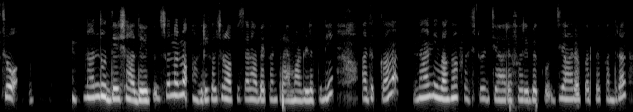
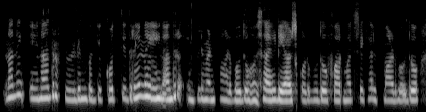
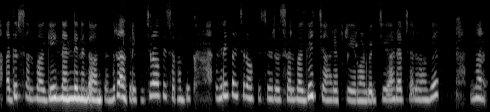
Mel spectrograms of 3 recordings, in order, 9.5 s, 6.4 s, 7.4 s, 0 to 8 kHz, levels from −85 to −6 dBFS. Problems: none marked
